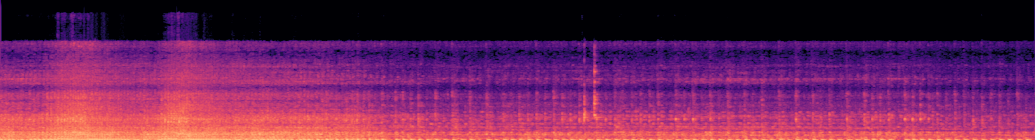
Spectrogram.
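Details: Yamaha Jupiter Z after rebuild with new valve seals (had burnt oil, fouling plugs): even single-cylinder putter after a brief rev, settling into a steady, healthy idle; slight clutch roughness remains.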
